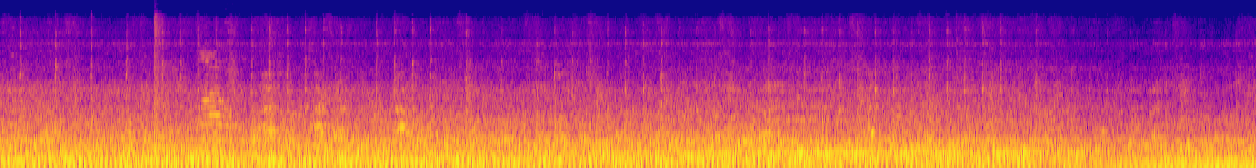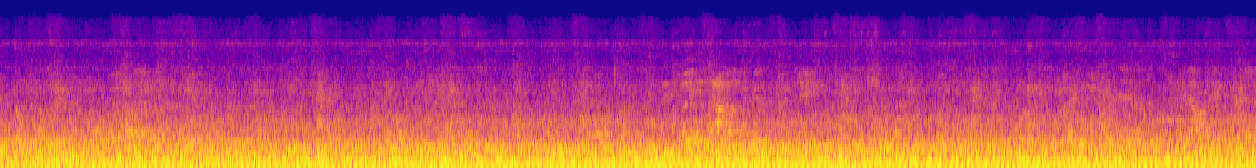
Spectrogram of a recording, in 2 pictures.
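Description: People talking in the background over a steady low rumble with a constant machine-like hum; the rumble gets heavier about halfway through.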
